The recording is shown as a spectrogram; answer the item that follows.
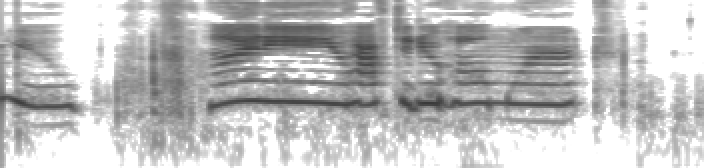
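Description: A child's voice singing or vocalizing long, held notes at a nearly steady pitch: one note about a second long, then a short break and a second, wavering note.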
